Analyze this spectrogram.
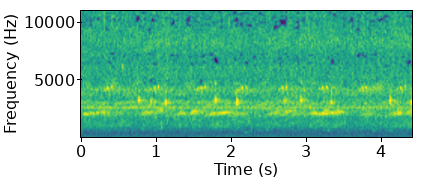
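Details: Chorus of frogs at a lake, many voices calling at once; short clipped croaks pop out every fraction of a second above an unbroken shimmering drone of further frogs.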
